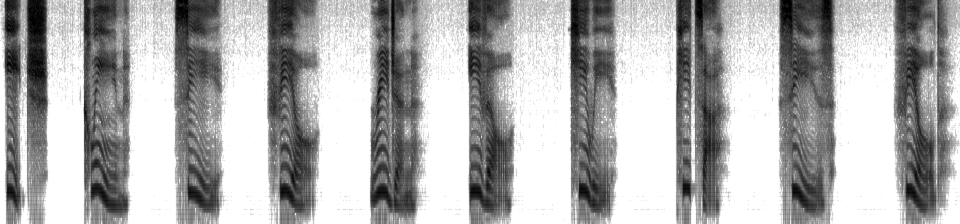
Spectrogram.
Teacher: This is the long, tense E vowel sound. The tongue is high and forward, and the sound lasts longer. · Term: long E vowel sound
